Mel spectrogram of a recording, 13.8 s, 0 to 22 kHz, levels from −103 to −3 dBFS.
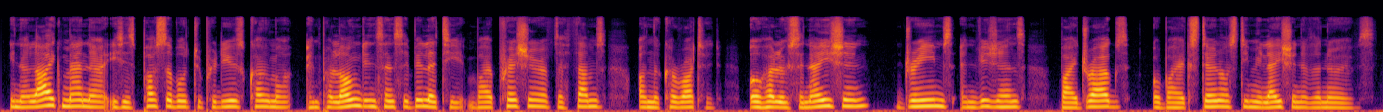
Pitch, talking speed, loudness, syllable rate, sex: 195 Hz, 150 wpm, -18 LUFS, 5.2 syllables/s, female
